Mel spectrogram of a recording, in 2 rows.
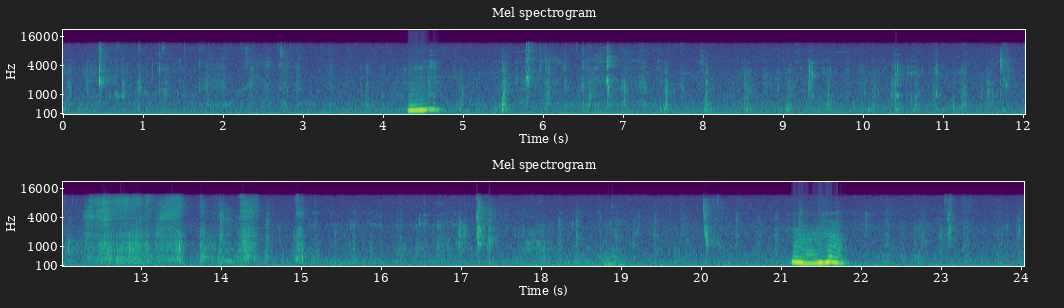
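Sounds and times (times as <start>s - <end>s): slurping noodles: 12.2s - 15.0s.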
